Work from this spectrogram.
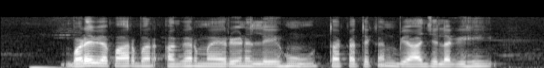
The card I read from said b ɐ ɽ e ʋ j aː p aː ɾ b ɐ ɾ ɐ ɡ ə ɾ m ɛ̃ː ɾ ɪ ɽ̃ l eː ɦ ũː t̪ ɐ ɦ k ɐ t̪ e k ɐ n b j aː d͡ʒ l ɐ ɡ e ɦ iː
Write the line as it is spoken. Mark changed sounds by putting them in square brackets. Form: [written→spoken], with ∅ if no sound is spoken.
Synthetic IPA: b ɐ ɽ e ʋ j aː p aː ɾ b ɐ ɾ ɐ ɡ ə ɾ m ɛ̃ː ɾ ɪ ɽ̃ l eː ɦ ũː t̪ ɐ [ɦ→∅] k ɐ t̪ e k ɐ n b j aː d͡ʒ l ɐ ɡ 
